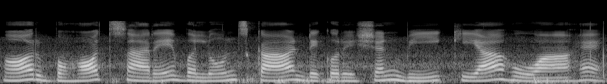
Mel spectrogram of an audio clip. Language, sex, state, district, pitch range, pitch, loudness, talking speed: Hindi, female, Madhya Pradesh, Umaria, 165-195 Hz, 175 Hz, -16 LUFS, 100 wpm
